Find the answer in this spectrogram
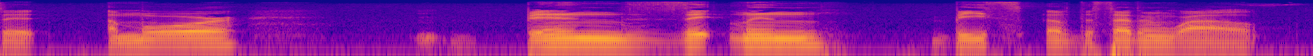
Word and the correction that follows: Zeitlin: I know I butchered that name. – That's Zeitlin. – Zeitlin.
